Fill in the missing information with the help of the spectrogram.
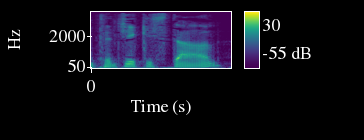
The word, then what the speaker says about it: Tajikistan: Now this was in Dushanbe in Tajikistan.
